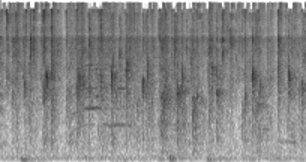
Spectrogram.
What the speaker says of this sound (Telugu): క్లాప్స్ కొడదామా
